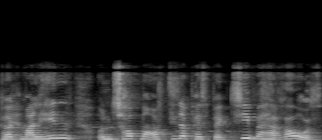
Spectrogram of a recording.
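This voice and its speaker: Noticeable background noise sits under a woman speaking at a high pitch. She talks at a fairly quick pace with ordinary pitch variation. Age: 40s. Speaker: podcast host. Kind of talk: casual chat.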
